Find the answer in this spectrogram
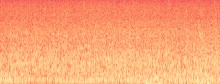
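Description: Rain falling on a sailing yacht in a squall: a steady, loud hiss, with a brief low rumble of wind about one and a half seconds in.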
